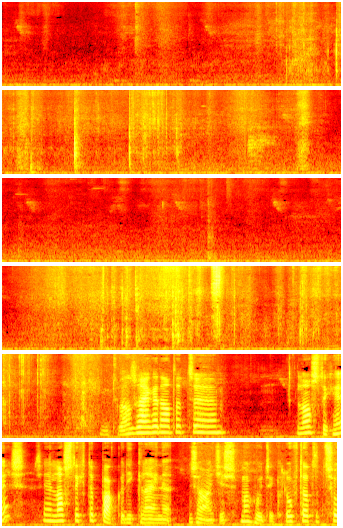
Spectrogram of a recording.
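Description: Fingers rub seeds softly onto loose compost.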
